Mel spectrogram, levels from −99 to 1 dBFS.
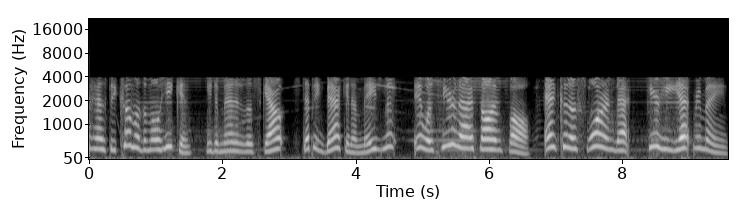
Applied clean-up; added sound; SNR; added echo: neural separator model SepFormer DNS4.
